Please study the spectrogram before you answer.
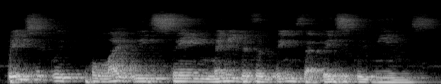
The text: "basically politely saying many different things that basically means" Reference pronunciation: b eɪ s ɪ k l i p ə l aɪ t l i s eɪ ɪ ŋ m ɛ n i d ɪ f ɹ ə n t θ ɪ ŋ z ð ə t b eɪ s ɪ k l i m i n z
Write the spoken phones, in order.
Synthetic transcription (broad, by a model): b eɪ s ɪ k l i p ə l aɪ t l i s eɪ ɪ ŋ m ɛ n i d ɪ f ɹ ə n θ ɪ ŋ z ð ə t b eɪ s ɪ k l i m i n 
